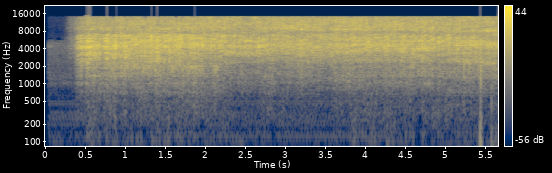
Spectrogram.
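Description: Steam gun of a 6 kW boilerless car-wash steam cleaner blasting steam onto a car's alloy wheel: a loud, steady hiss that starts abruptly about half a second in. A brief thump near the end.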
